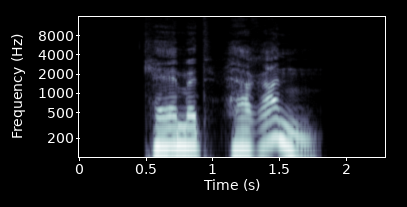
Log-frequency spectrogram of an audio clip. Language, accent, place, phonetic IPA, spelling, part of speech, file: German, Germany, Berlin, [ˌkɛːmət hɛˈʁan], kämet heran, verb, De-kämet heran.ogg
- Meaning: second-person plural subjunctive II of herankommen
